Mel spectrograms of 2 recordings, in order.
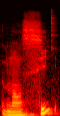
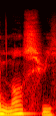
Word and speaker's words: Mansuy: Il s'appelle Didier Mancy. Je prononce bien ? Didier Mansuy. Oui, Mansuy. Merci Bonsoir Didier Brahim, d'avoir merci répondu de à l'invitation.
